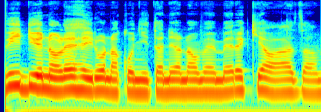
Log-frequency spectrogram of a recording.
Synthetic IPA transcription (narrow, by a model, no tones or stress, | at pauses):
vidiɔinɔlɛɦɛiɾwɔnakɔɲitaniɾanaumɛmɛɾɛkiawaːzam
